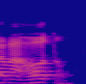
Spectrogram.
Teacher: Porque o a vai falar mais forte do que o som o u.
